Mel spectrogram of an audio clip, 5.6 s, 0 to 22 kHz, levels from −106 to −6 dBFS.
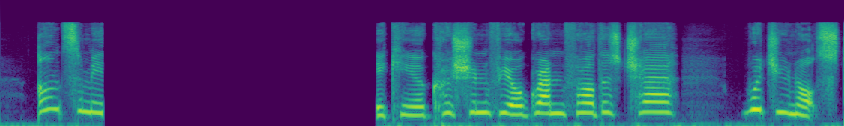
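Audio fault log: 0.69–2.51 s, audio dropout to silence: The speech cuts off mid-flow and returns 1.82 s later. The gap is dead silence with no room tone at all. The input was likely lost or muted while the recorder kept writing silence, so that stretch is gone.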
